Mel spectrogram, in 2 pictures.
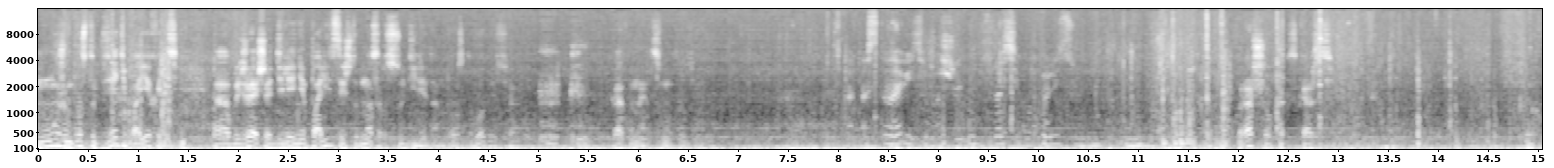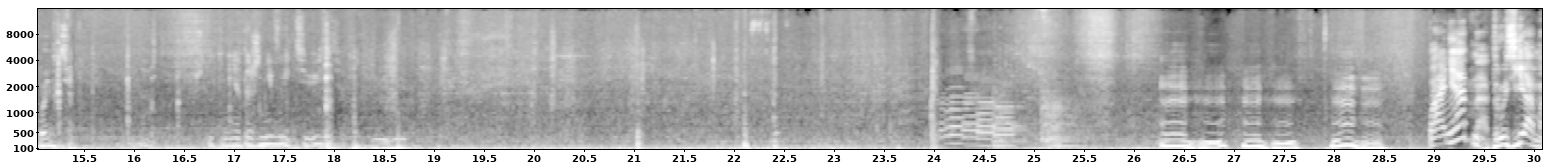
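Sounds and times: car cabin rumble: 0.0 - 30.0.

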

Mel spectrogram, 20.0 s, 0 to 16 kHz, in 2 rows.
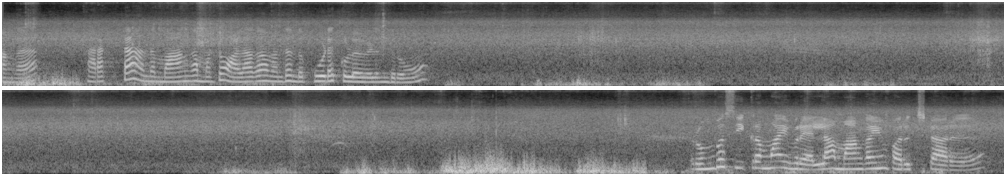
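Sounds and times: leaves and branches rustling: 0.0 - 20.0
steady outdoor hiss: 0.0 - 20.0.

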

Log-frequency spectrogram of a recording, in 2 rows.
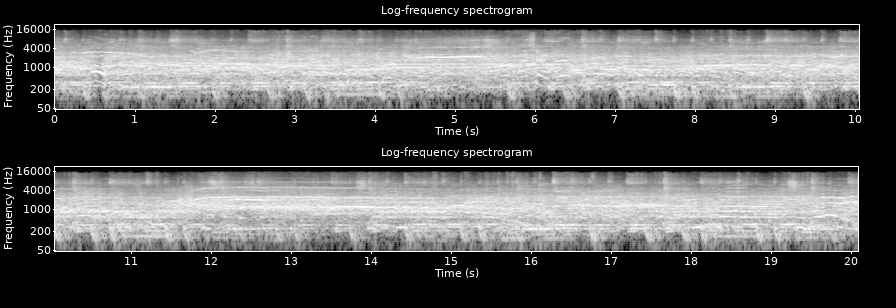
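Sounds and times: crowd cheering and screaming: 0.0 - 20.0
music with repeating beat: 0.0 - 20.0.

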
